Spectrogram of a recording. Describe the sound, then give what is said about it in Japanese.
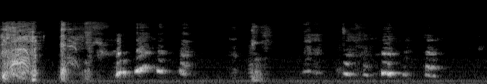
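A person clears their throat with a couple of harsh, raspy bursts, followed by a few softer strained vocal noises and breathy sounds. “ちょっと今、咳払しとこう。”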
